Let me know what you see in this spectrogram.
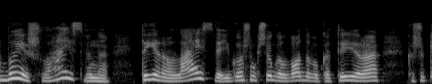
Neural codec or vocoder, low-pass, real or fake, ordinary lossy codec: none; 7.2 kHz; real; Opus, 16 kbps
